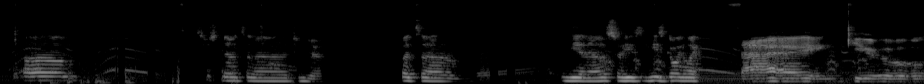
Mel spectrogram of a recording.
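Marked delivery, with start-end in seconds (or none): 7.3-9.2 eerie, spooky, ghostly haunting voice. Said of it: "spooky ghost type vibe".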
